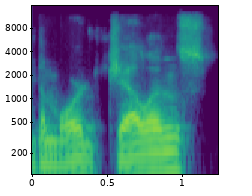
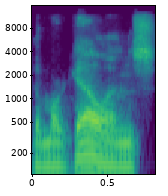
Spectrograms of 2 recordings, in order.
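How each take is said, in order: First: The g is soft, like a j. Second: The g is hard, like in go. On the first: This is how doctors and researchers say it. "pronounce it with the soft G" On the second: This is how patients themselves say it. "typically utilize the hard G"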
